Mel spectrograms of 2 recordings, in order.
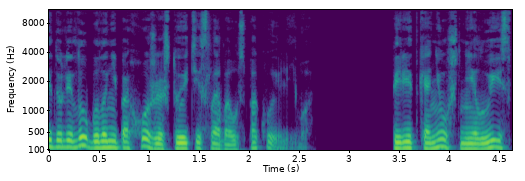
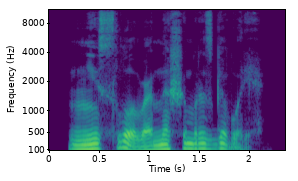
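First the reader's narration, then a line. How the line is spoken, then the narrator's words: Whisper. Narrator (Russian): прошептал Нерон Лилу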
